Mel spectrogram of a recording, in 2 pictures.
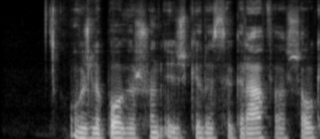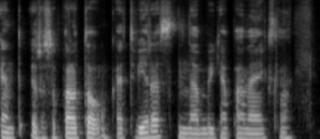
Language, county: Lithuanian, Šiauliai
